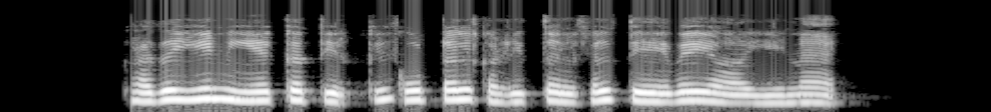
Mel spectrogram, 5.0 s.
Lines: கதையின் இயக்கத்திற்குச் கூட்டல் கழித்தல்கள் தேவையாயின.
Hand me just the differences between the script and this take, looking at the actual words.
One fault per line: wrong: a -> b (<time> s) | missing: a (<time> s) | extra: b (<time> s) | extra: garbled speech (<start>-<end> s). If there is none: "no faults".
no faults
